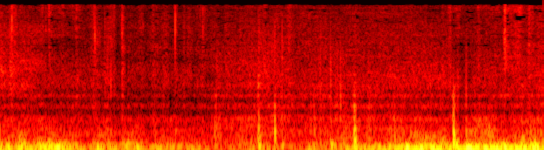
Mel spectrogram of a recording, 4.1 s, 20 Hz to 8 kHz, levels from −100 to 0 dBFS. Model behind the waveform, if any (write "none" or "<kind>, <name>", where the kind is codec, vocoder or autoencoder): codec, SNAC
